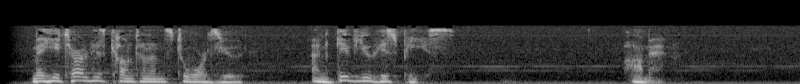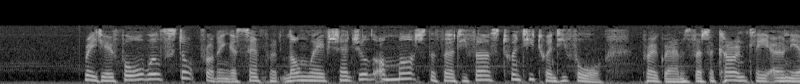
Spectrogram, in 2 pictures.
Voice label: BBC announcement; BBC longwave update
